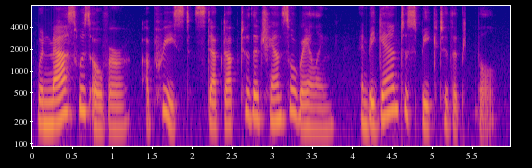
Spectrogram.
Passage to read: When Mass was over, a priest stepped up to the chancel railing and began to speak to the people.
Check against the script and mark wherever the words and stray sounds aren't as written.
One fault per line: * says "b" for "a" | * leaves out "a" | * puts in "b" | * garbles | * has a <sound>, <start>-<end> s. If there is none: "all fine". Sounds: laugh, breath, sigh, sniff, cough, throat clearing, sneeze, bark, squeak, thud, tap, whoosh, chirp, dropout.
* has a dropout, 5.4-5.5 s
